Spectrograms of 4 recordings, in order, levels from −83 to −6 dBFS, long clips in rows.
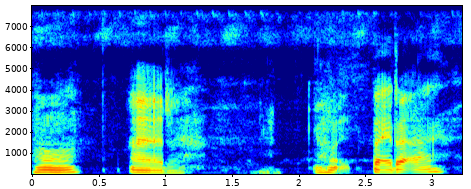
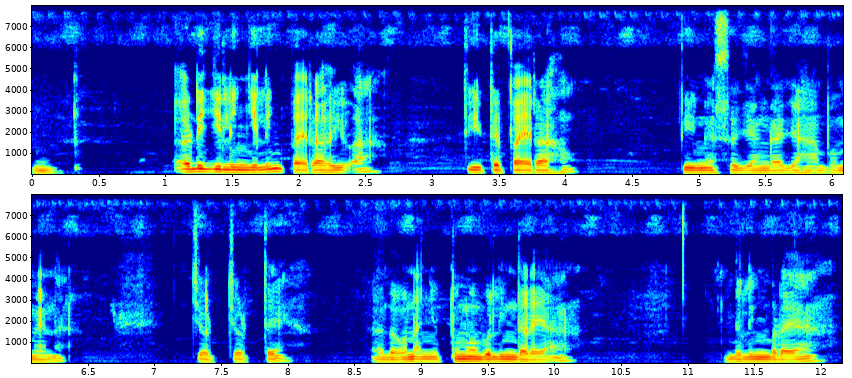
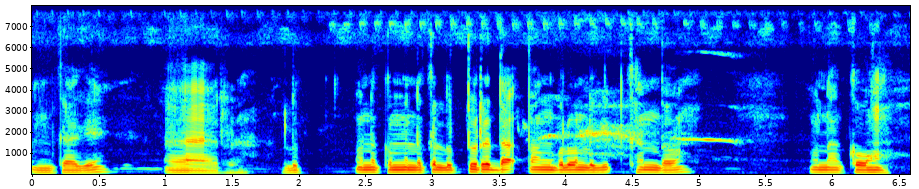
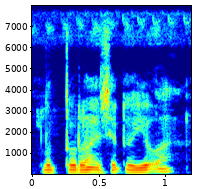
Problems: background sounds at intervals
